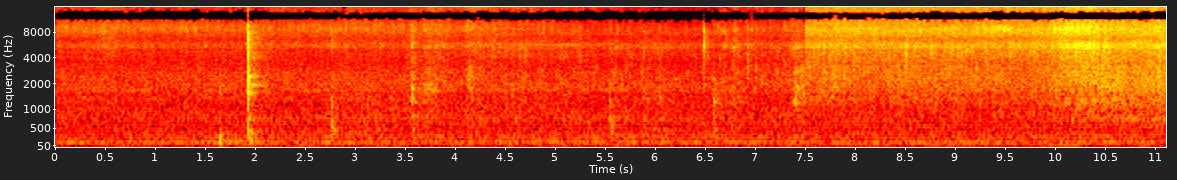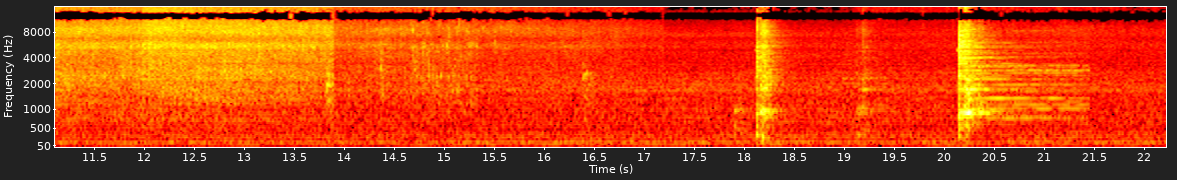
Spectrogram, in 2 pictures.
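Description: Liquid poured from a mixer jar into a hot pan of curry base, sizzling and splashing for several seconds midway, over a steady low hum. Two sharp knocks near the end, the second a ringing clink of a jar or plate against the pan.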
